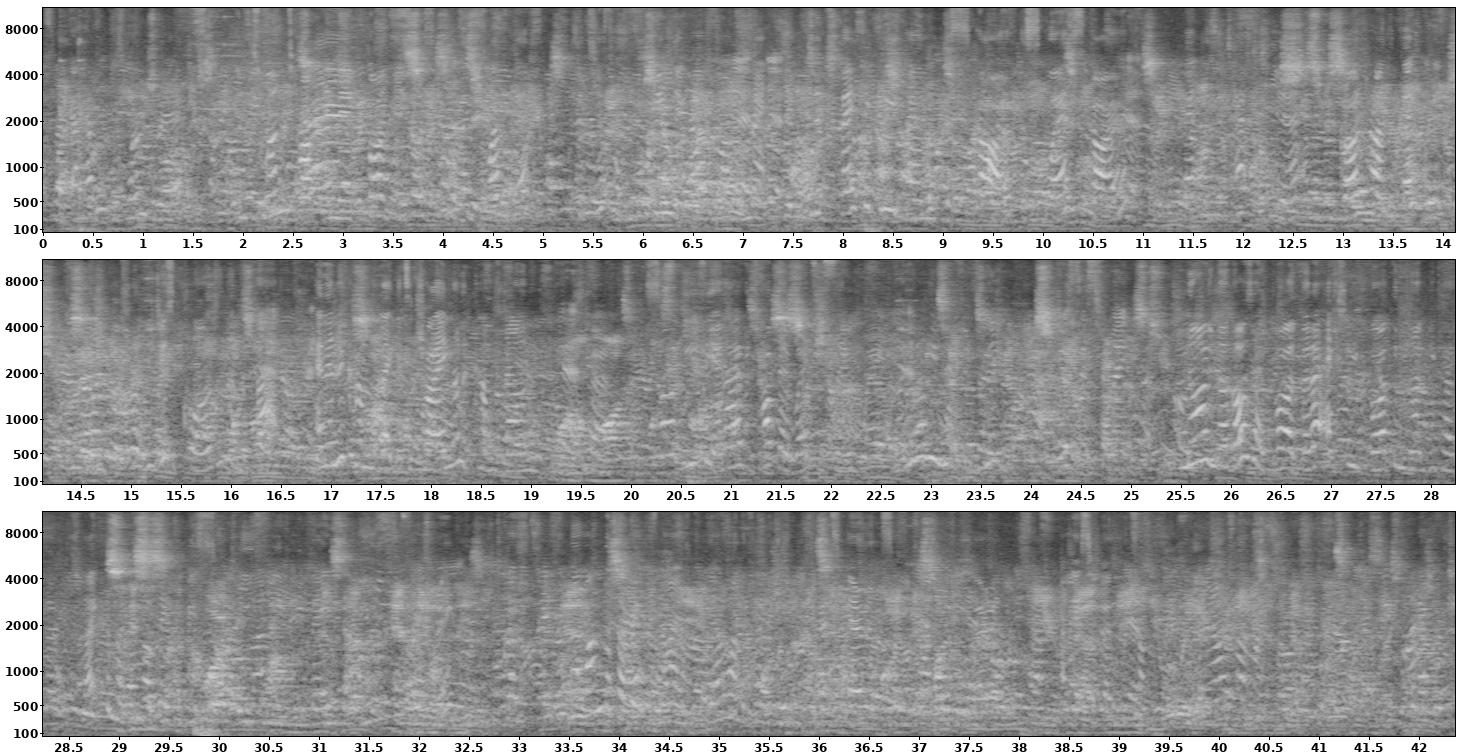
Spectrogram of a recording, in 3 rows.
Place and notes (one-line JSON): {"title": "neoscenes: media arts get-together", "date": "2011-06-08 21:15:00", "latitude": "-37.81", "longitude": "144.96", "altitude": "41", "timezone": "Australia/Melbourne"}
